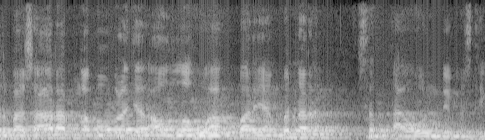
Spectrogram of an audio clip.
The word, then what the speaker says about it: Allahu Akbar: Takbirnya cuman pendek, la tumaddu wa la tumattatu. Ya, bal yaqulu mudrajah musri'an. Nah, akan tetapi dibacanya apa? Musri, cepet. Allahu Akbar.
